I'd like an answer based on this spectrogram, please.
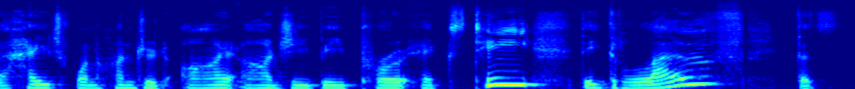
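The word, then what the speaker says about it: Glaive: Uh the added support for the HS80 wireless, the H100i RGB Pro XT, the Glav, that's how you say it, RGB Pro, and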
